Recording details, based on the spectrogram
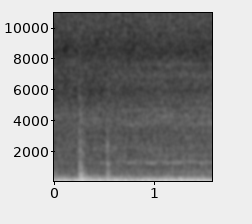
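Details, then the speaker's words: Abandoned Dodge Dakota R/T 5.9 V8 truck idling, slight oil leak at valve cover onto manifold (or old PB Blaster) smoking; smooth, even low rumble, no knocks or ticks; normal idle. "aking a little bit of oil right here on the valve cover on the manifold or could have been PB Blaster or something from previous times he was working on it but this thing sounds good"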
